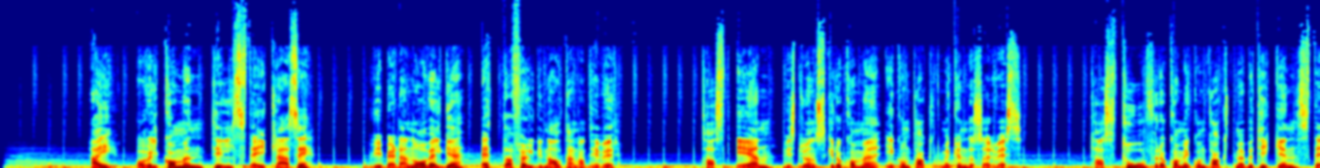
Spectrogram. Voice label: Norwegian IVR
